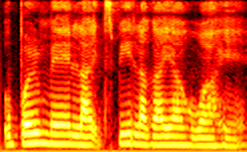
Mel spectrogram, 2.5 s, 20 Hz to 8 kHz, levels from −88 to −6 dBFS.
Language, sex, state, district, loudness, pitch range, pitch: Hindi, female, Arunachal Pradesh, Papum Pare, -16 LUFS, 165-190 Hz, 170 Hz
